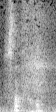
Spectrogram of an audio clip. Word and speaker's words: Safran: On dit en français, Safran.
